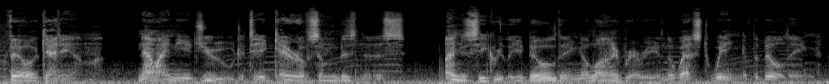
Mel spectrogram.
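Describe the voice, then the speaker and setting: A man voicing a commanding, scheming robot newspaper boss in a video game, giving deliberate orders. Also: very deep voice, over music. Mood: commanding, secretive. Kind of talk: video game character acting.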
